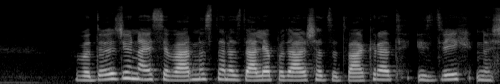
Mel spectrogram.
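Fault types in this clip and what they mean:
Generation loss: the speech has the swirly, hollow smearing of repeated lossy coding, likely from about five AAC-LC passes at around 96 kbit/s, each re-quantising on a shifted frame grid. Artefacts compound, consonant attacks blur, and nothing remains above 17 kHz.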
